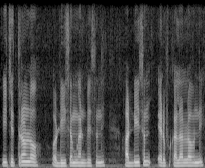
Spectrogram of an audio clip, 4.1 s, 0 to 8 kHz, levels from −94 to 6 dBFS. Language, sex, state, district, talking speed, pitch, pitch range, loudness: Telugu, male, Telangana, Mahabubabad, 160 wpm, 140 Hz, 135-150 Hz, -20 LUFS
